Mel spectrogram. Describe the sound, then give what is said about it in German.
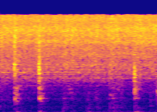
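Minced meat frying in a pan for spaghetti Bolognese while being stirred: a constant sizzling hiss with three soft scraping knocks from the stirring. No one talks. “Nebenbei immer das Hackfleisch ein bisschen hin und her mischen.”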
